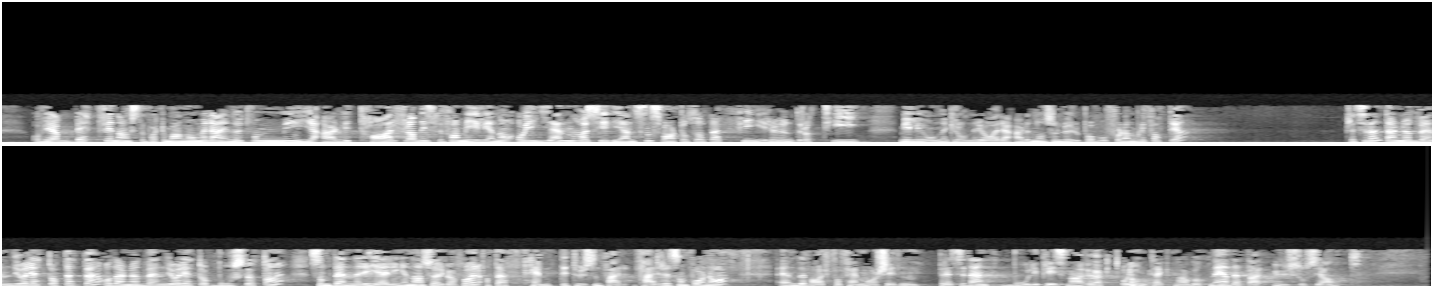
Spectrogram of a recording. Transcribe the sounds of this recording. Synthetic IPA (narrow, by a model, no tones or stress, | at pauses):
ʔɔʋɪhɑbɛt̪ːfɪnɑŋsd̪ɛpɑʈəmɑŋːəɔmɔɾæɪnəʉːt̪ʰʋʊɾmyːəʔæɖɛʋɪt̪ʰɑːɾfɾɑd̪ɪsːəfɑmiːlɪənəʔɔɪjɛnːɦɑɾsid̪jɛnsnsʋɑːʈɔsɔɑt̪̚d̪ɛæɾfiːɾəhʉnd̪ɾəɔt̪ʰiːmɪlɪuːnəɾkʰɾuːnəɾɪoːɾəʔæɖɛnuːənsɔmlʉːɾəpʰɔʋʊɾfɔɖɛmblɪːɾfɑt̪ːɪə | pʰɾɛsɪd̪ɛnt̪æɳœd̪ʋɛnd̪ɪɔɾɛt̪ːɔp̚d̪ɛt̪ːəɔd̪ɛæɳœd̪ʋɛnd̪ɪɔɾɛt̪ːɔp̚buːst̪œt̪ːɑsɔmd̪ɛnːəɾɛjeːɾɪŋənhɑʂœɾɡɑfɔɾɑ̰t̪̚d̪ɛæɾfɛmt̪ɪt̪ʰʉːsənfærːəsɔmfoːɳoː | ʔɛnd̪ɛʋɑɾfɔɾfɛmːoːʂḭːd̪n̩pʰɾɛsɪd̪ɛnt̪buːlɪpʰɾiːsənəhɑɾʔøːkt̪ʰɔɪnt̪ʰɛkt̪ənəhɑɾɡɔt̪ːneːd̪ɛt̪ːəæɾʉsʊsɪɑ̰ːlt̪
